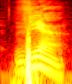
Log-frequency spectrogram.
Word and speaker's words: viens: Je viens. Notice that viens is a one-syllable word. It has that nice nasal "eh" sound in it.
